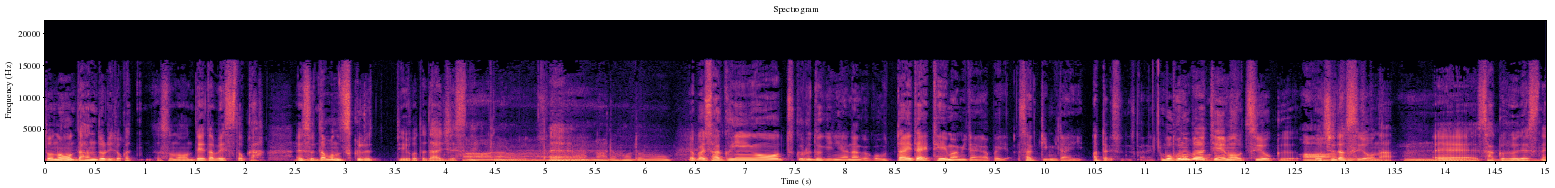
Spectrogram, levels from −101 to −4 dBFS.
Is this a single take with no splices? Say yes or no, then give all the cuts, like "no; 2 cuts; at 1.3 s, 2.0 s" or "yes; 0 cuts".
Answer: yes; 0 cuts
